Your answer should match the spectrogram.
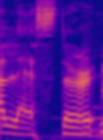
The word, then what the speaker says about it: Leicester: E poi ho scoperto dopo tempo, tra l'altro, che era Leicester. Ma nessuno sa perché si legga così.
